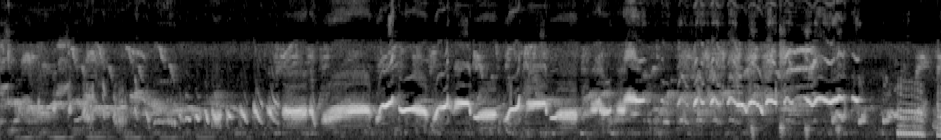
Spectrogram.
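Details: Chinese hwamei, tame enough to be released and not fly away, sings long rolling strings of loud whistled and warbled notes. The phrases run in quick pulses, with a few low clicks near the end.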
